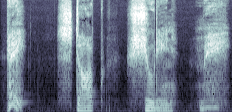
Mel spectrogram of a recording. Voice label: friendly fire, voice, biker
